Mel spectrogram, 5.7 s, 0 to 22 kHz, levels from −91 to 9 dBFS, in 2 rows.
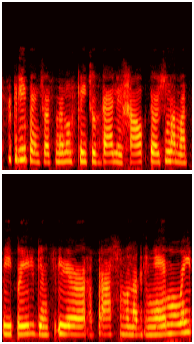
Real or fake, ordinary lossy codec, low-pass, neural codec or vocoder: fake; MP3, 48 kbps; 7.2 kHz; codec, 44.1 kHz, 1.7 kbps, Pupu-Codec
